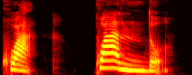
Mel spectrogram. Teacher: cuida la pronunciación del cuá, que va a ser así, bien abierto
